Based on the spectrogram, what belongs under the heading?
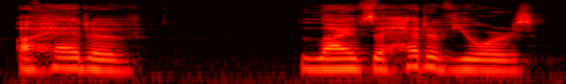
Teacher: Put everybody's lives ahead of 都是辅元连读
